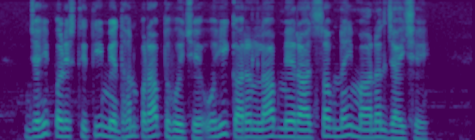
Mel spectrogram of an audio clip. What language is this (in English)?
Maithili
